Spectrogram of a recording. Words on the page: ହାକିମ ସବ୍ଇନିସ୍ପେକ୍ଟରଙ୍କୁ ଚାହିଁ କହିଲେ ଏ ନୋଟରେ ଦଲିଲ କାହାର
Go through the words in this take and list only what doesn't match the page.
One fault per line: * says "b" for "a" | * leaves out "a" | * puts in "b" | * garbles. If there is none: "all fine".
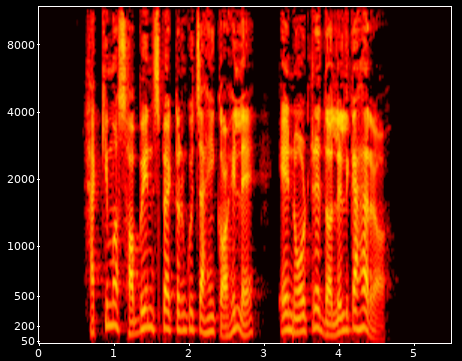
all fine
